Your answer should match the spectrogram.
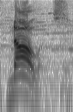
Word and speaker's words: New Orleans: Now, if you're into haunted places, then look no further than New Orleans, Louisiana, or Nawlins, as the locals say it.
